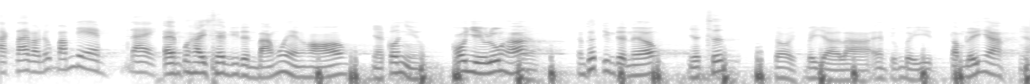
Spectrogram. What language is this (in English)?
Vietnamese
